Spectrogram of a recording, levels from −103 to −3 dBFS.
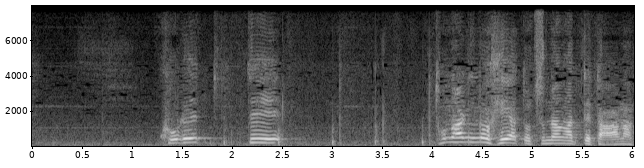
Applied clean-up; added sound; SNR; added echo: none; none; none; none.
